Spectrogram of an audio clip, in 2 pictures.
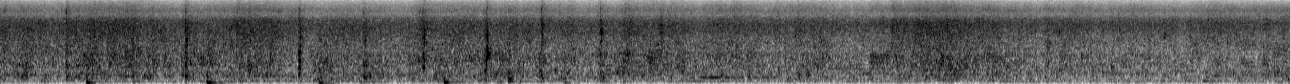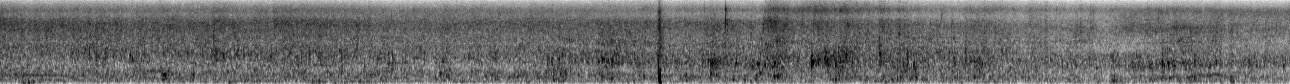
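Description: Steady rush of running, splashing water, with a few sharp clicks in the first few seconds.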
